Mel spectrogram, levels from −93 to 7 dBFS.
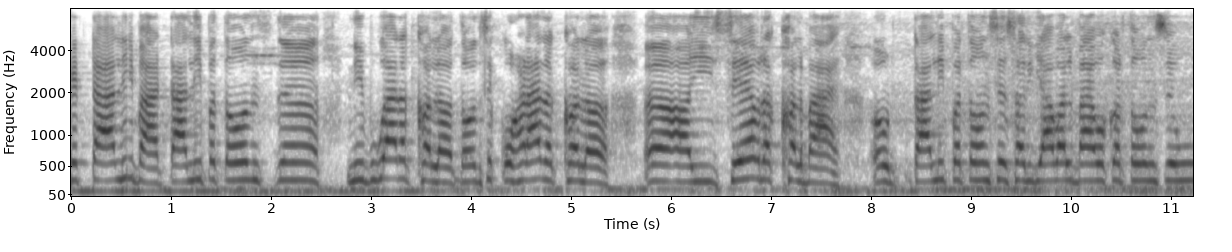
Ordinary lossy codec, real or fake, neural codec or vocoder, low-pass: Opus, 24 kbps; real; none; 7.2 kHz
